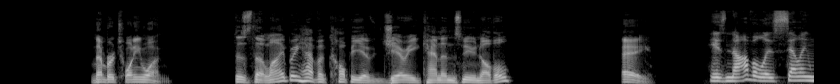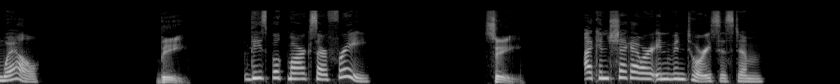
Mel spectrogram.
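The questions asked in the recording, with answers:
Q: Does the library have a copy of Jerry Cannon's new novel?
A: C: I can check our inventory system.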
